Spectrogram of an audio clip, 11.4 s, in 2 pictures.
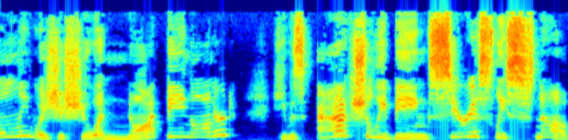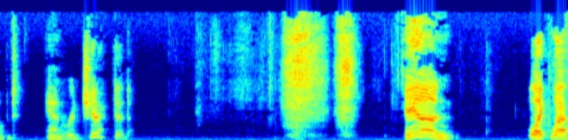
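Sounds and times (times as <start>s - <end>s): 
speech: 0.0s - 7.1s, 8.5s - 10.3s, 11.0s - 11.3s
person sniffling from allergies: 8.4s - 9.3s.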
